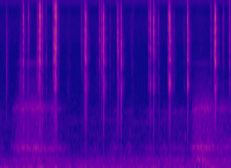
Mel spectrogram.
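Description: Long pink acrylic false nails click and tap their tips together near the face, with no other object involved. The clip is a quick, irregular series of sharp, bright clicks that die away almost instantly, over a faint low background rumble.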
